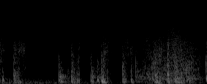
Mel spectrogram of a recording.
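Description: Metal ladder rungs clank as a game character climbs.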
